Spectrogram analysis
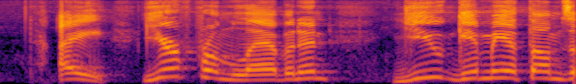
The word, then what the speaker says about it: Lebanon: Also, Lebanon, you guys are going to get in on some pretty significant weather too.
